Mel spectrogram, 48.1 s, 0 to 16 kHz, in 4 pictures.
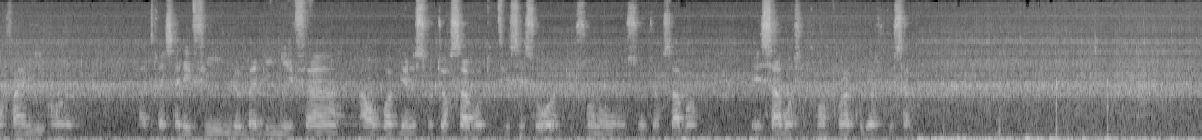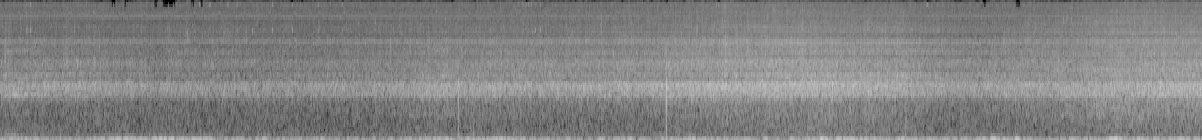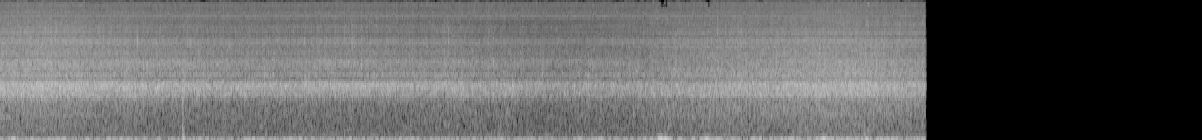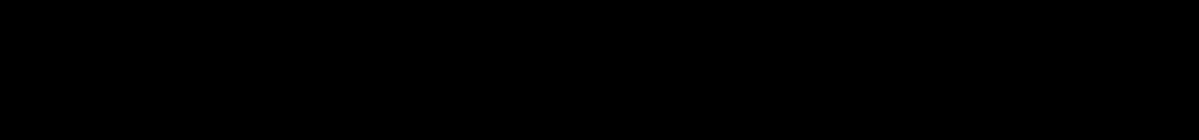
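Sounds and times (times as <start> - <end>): waves washing over rocks: 0.0 - 33.3
wind rumbling on microphone: 0.0 - 33.3.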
